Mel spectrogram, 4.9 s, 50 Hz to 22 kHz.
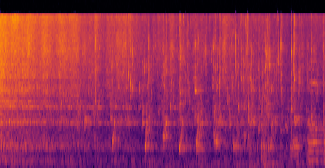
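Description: Water from a tap running and splashing into a cooking pot as about 1.5 litres are added for boiling rice, a steady rushing pour close by with some small clatters, no talk.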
